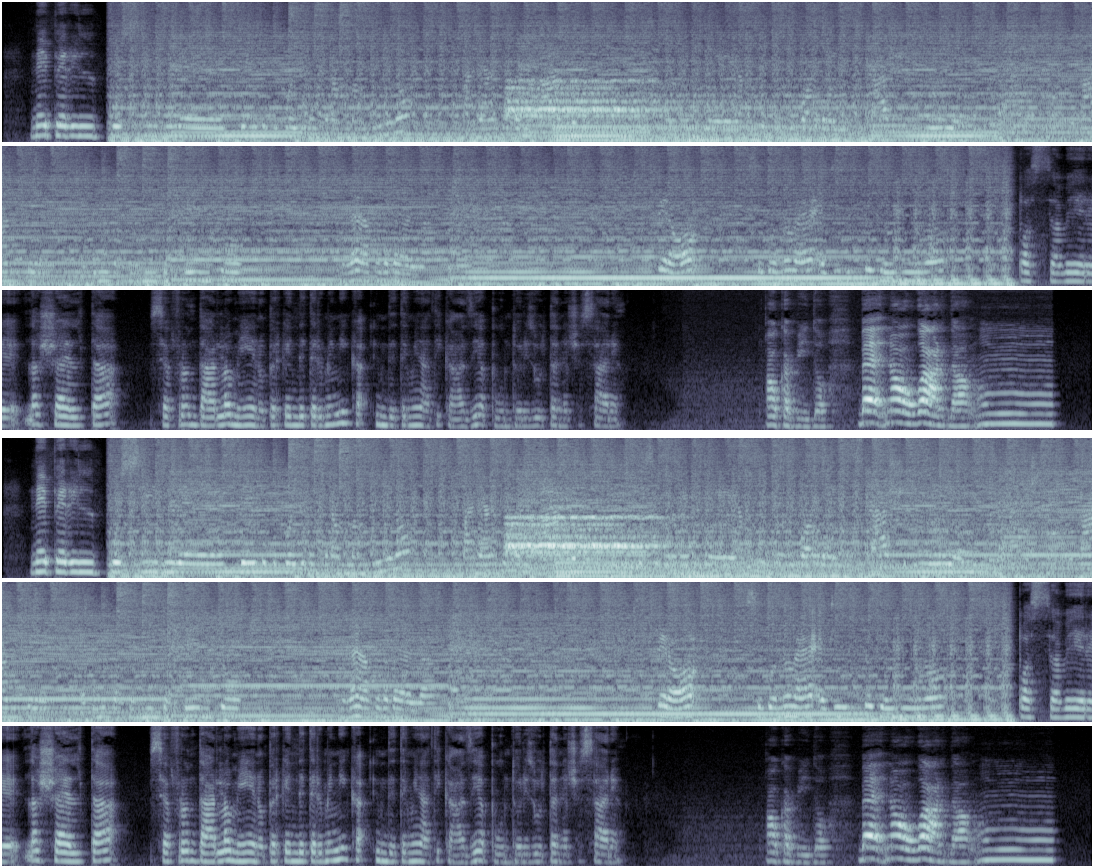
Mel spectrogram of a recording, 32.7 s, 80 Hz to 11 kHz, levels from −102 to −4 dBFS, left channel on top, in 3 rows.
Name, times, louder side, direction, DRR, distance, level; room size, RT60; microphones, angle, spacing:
voice 1, 0.3-13.5 14.2-15.3 17.4-17.9 18.3-20.4 21.1-23.0 23.3-28.0, right 3 dB, 65° right, 1.4 m, -30 dB
sound 1, 1.0-21.0, equal, 20° right, 1.1 m, -26 dB
sound 2, 5.0-10.6, right 6 dB, 85° right, 0.8 m, -26 dB
sound 3, 5.5-19.5, equal, 15° left, 0.6 m, -34 dB
voice 2, 29.4-32.3, left 3 dB, 80° left, 0.8 m, -26 dB
5.3 x 3.0 x 2.9 m
head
